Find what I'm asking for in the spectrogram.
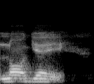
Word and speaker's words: Longueuil: It's called Longueuil.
